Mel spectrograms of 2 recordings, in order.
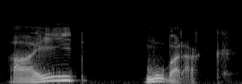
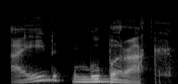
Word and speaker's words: Eid Mubarak: checking the pronunciation we are looking at how to pronounce how to say aid mubarak aid mubarak so you used this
